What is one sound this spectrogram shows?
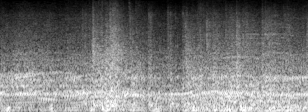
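A car crashes through a metal barrier with a loud bang.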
